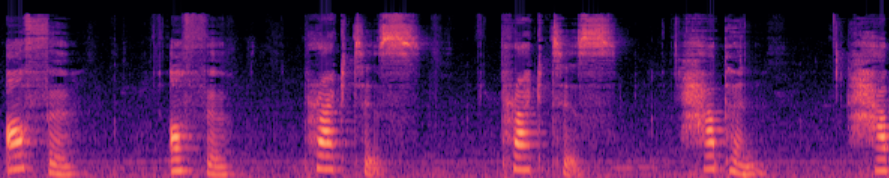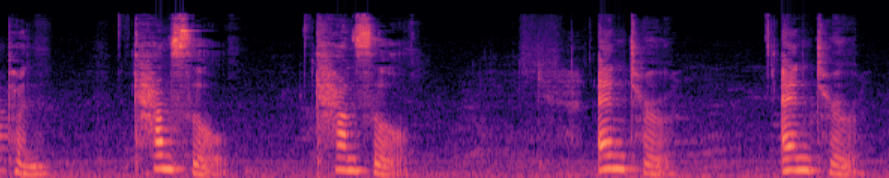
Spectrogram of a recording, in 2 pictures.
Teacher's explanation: Chúng ta tập trung vào những cái động từ có hai âm tiết nhưng trọng âm của nó lại nhấn vào âm thứ nhất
